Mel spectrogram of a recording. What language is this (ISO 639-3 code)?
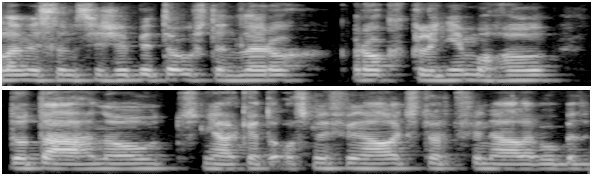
ces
